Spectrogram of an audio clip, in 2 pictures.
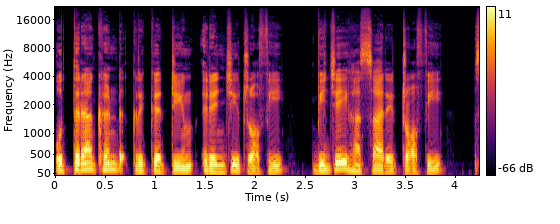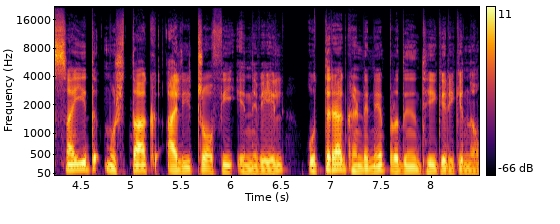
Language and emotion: Malayalam, neutral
